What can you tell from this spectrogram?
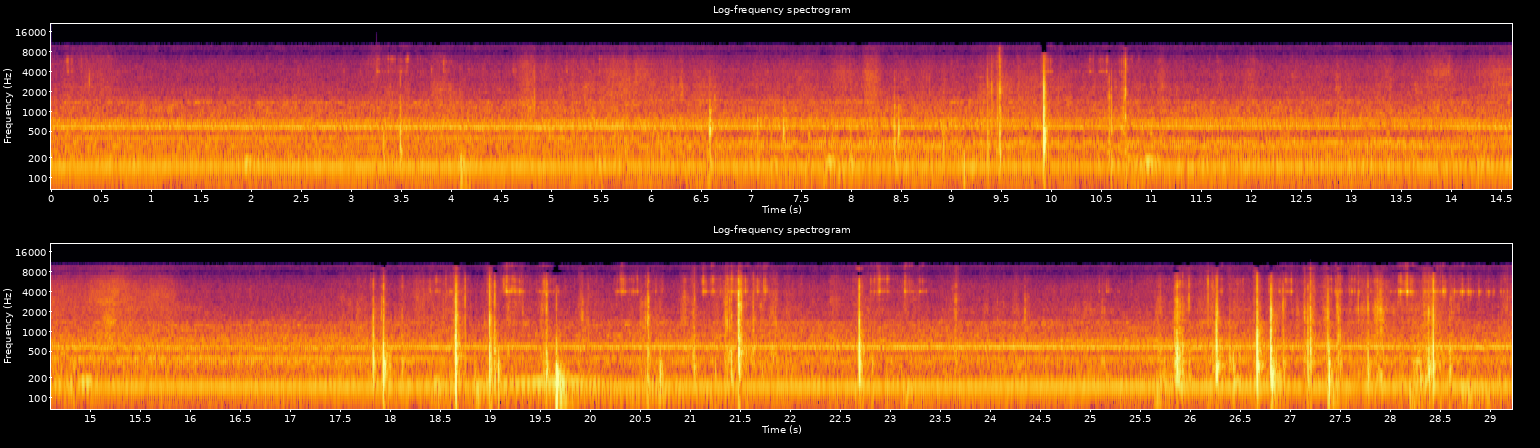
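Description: A cat's claws scratching and pawing at the edge of a carpet: scattered sharp clicks and scratches that come thickest about two-thirds of the way through and again near the end, over a steady low hum.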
